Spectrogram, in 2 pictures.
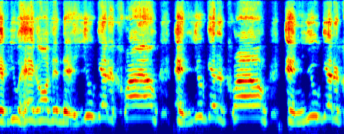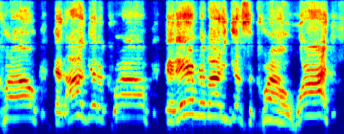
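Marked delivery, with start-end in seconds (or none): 1.0-6.6 high, excited, exuberant shouting. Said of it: "like Oprah".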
